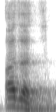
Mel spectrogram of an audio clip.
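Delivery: अजज said as "a-judge"; no D at the start of अजज; अजज with only j sounds; silent D. Shown as a demonstration. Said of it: "it's adjudge".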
